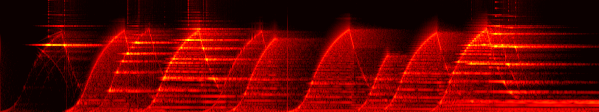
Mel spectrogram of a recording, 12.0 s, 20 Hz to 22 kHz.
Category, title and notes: Soundscapes > Synthetic / Artificial
PPG Wave 2.2 Boiling and Whistling Sci-Fi Pads 12
This is a dark pad and ambient pack suitable for sci-fi, horror, mystery and dark techno content. The original 20 samples were made with Waldorf PPG Wave 2.2 vst, modeled after the hardware synth. They include both very high and very low pitches so it is recommended to sculpt out their EQ to your liking. The 'Murky Drowning' samples are versions of the original samples slowed down to 50 BPM and treated with extra reverb, glitch and lower pitch shifting. The, 'Roil Down The Drain' samples are barely recognizable distorted versions of the original samples treated with a valve filter and Devious Machines Infiltrator effects processor. The, 'Stirring The Rhythms' samples were made by loading up all the previous samples into Glitchmachines Cataract sampler.
cinematic, content-creator, dark-design, dark-soundscapes, dark-techno, drowning, horror, mystery, noise, noise-ambient, PPG-Wave, science-fiction, sci-fi, scifi, sound-design, vst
